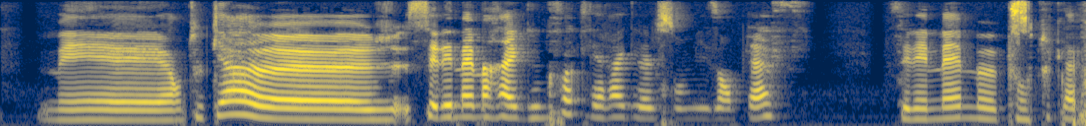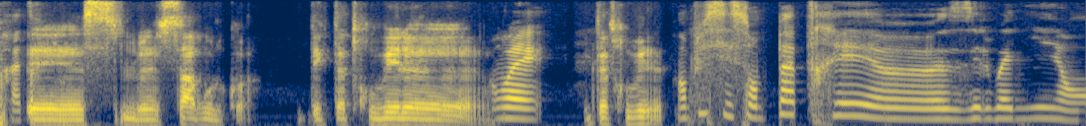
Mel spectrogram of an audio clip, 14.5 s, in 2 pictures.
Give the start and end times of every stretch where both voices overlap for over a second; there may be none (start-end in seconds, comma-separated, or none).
none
